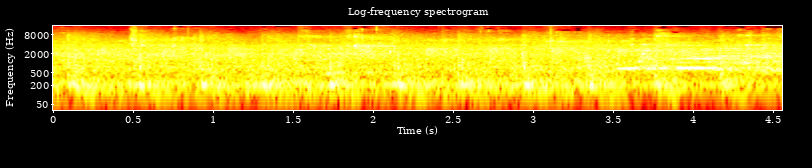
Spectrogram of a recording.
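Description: A basketball bounces on a hardwood floor in steady, rhythmic thumps.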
